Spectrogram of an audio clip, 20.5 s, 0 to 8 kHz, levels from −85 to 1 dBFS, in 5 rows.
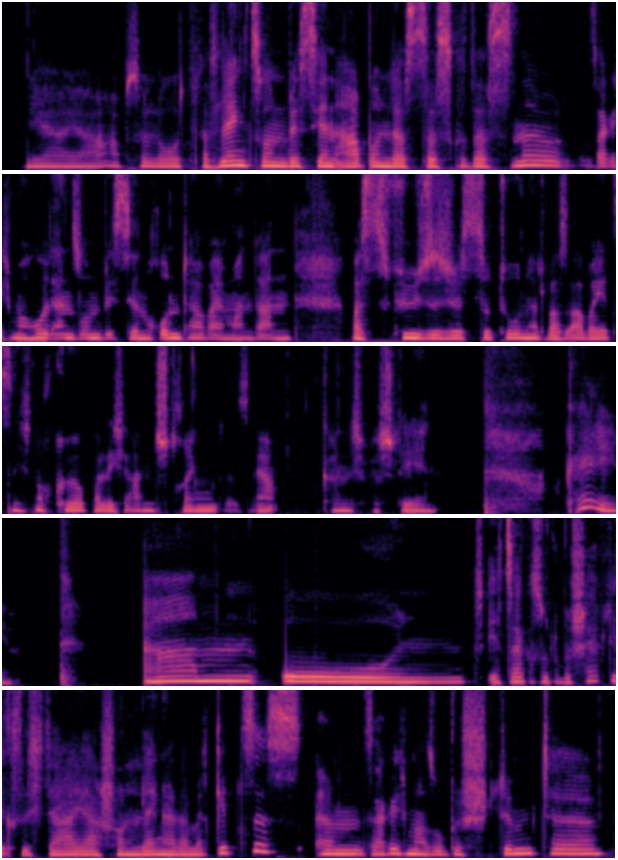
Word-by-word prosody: Ja, 175 -1 -4
ja, 170 +2 -5
absolut. 185 -3 -4
Das 180 -4 -3
lenkt 220 +2 +6
so 210 - +3
'n 195 -1 +6
bisschen 195 -1 +3
ab 185 +2 0
und 190 -1 +5
das 175 -1 +2
das 170 -4 +1
das 175 -1 -2
ne, 225 -1 +1
sage 195 -1 -7
ich 195 - -12
mal, 195 -2 0
holt 205 0 +1
einen 195 +1 -2
so 195 - -7
'n 195 0 +1
bisschen 180 -1 -2
runter, 185 +1 0
weil 175 -1 -7
man 175 0 -6
dann 175 +1 -5 0.4
was 175 -4 0
Physisches 175 -4 +2
zu 175 - -2
tun 195 +2 0
hat, 185 -1 0
was 165 -1 -3
aber 175 0 -4
jetzt 180 0 -3
nicht 170 0 -7
noch 185 - -5
körperlich 165 -5 -4
anstrengend 150 -3 -4
ist. 155 0 -21
Ja, 155 -1 -6 0.3
kann 170 0 -5
ich 160 - -9
verstehen. 155 0 -5 0.8
Okay, 215 - -3 0.9
ähm, 245 +1 +5
und 210 -3 +4
jetzt 195 +1 -3
sagst 210 0 -2
du, - - -3
du 200 - -13
beschäftigst 235 +5 -6
dich 185 -1 -5
da 175 -1 -2
ja 175 -2 -1
schon 180 0 0
länger 180 +1 +2
damit. 165 +1 -3
Gibt 250 +4 -3
es, 330 +7 0
ähm, 200 -1 +3
sage 190 +3 -1
ich 210 - -1
mal, 195 -2 +4
so 180 0 -4
bestimmte, 215 +3 +1
190 Hz, 190 wpm, -26 LUFS, 175-210 Hz, 0.9 s, lenkt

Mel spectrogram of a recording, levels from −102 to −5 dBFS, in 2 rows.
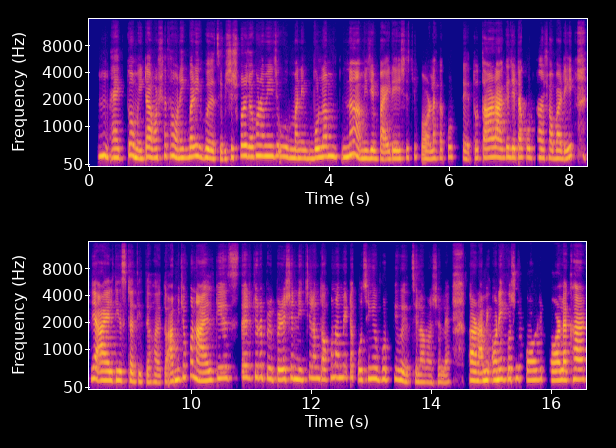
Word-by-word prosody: হুম, 260 +1 +3 0.2
একদম। 220 +6 -2
এইটা 195 +5 0
আমার 220 0 -2
সাথে 260 0 -6
অনেকবারই 225 +4 +1
হয়েছে। 195 -3 +2
বিশেষ 225 +4 -3
করে 265 0 +4
যখন 245 +2 +1
আমি 255 - +3
এইযে 260 +1 -3
উম 235 -2 0
মানে 205 0 -2 0.2
বললাম 240 +3 +4 0.3
না? 285 - +3
আমি 200 0 0
যে 205 - +3
বাইরে 185 +2 -1
এসেছি 220 +3 -9
পড়ালেখা 200 +2 -4
করতে। 235 -2 -8 0.2
তো - - -4
তার 225 +1 +4
আগে 220 +1 -1
যেটা 225 +1 0
করতে 220 0 -4
হয় 215 -1 -1
সবারই 200 0 -1 0.4
যে - - +3
আইএলটিএসটা 225 0 +3
দিতে 195 -2 -5
হয়। 175 -2 -5
তো - - -4
আমি 230 +4 +3
যখন 315 +3 -4
আইএলটিএস 275 +6 0 0.2
এর 295 - -1
জন্য 295 -1 -3
প্রিপারেশন 255 +1 +1
নিচ্ছিলাম 275 +3 -2
তখন 250 +4 -4
আমি 290 - -1
একটা 290 - -6
কোচিং 240 +2 0
এ - - +2
ভর্তি 255 0 -4
হয়েছিলাম 185 -3 -3
আসলে। 175 0 -9 0.3
কারণ 225 -2 +5
আমি 230 +1 +6
অনেক 245 +1 +5
বছর 265 +1 -3
পর 235 0 +2 0.2
পড়ালেখা 230 +2 +4
230 Hz, 200 wpm, -23 LUFS, 210-255 Hz, 0.4 s, আমি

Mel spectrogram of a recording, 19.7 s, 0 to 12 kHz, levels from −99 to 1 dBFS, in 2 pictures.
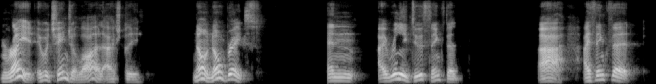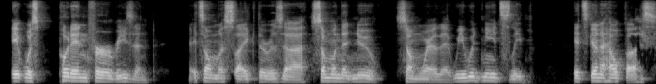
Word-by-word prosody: Right. 120 0 +5
It - - -2
would - - -2
change - - 0
a - - -1
lot, - - +1
actually. 100 -2 -5 0.7
No, - - +5
no 245 - +4
breaks. 130 - 0 1.0
And 140 -1 -2 0.4
I - - +1
really 390 -2 +5
do 325 +4 0
think 185 - -5
that 110 -2 -1 1.2
Ah. - - +5 0.3
I 140 +2 +4
think 185 +4 -2
that - - +2 0.5
it 130 -1 +3
was 130 -2 +1 0.2
put 155 -1 +4
in 140 -2 +3
for 125 -2 +2
a - - 0
reason. 110 -6 -6 0.6
It's - - -3
almost 120 -2 0
like 110 +1 -2
there 120 -2 -2
was, 110 +1 -4
uh, 100 -1 -1
someone 130 -2 +1
that 120 -2 -2
knew 115 -2 -4 0.2
somewhere 110 -3 -3
that 95 +2 -10
we 130 +2 -2
would 155 +1 -2
need 140 -2 -3
sleep. 105 -2 -4 0.7
It's 120 -1 -1
gonna 135 -2 +2
help 125 -1 -1
us. 110 +4 -1
125 Hz, 140 wpm, -25 LUFS, 110-140 Hz, 1.2 s, Right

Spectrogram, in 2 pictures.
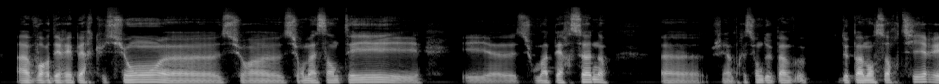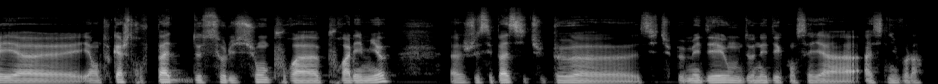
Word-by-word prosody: avoir 95 +1 +3
des 95 0 +4
répercussions, 100 +4 +2
heu, 85 -2 +2
sur, 85 0 -2
heu, 80 0 -1
sur 85 +1 -2
ma 90 -1 +3
santé 100 -2 +1
et 85 - -8 0.4
et 85 0 -6
heu, 80 0 -4
sur 85 - -9
ma 85 0 +1
personne. 110 +4 +3 0.6
Heu, 80 -3 -4
j'ai - - -9
l'impression 105 - -4
de 95 -2 0
pas, 90 +1 +2
heu, 90 -1 -6 0.3
de 95 - -1
pas 100 - +5
m'en 100 0 +5
sortir 105 +4 0
et 90 -3 +4
heu 80 -2 +1
et - - -1
en 85 0 -2
tout - - -13
cas, - - +5
je - - +1
trouve - - -12
pas 110 -1 +7
de 100 - -7
solution 100 +2 -1
pour, 95 -3 -3
heu, 85 0 +4
pour 85 +3 -3
aller 90 0 +3
mieux. 115 +10 +2 0.6
Heu, 95 +1 -3
je 90 +1 -5
sais 90 - -2
pas 100 0 +5
si 100 -4 +2
tu - - -8
peux, 95 - -7 0.2
heu, 75 -3 -2
si - - -6
tu - - -11
peux 85 - -9
m'aider 90 +3 +1
ou - - +1
me 90 -3 -2
donner 90 +1 -3
des 90 -2 -4
conseils 85 +1 -5
à 75 -2 0
à 85 - 0
ce 85 - -6
niveau-là? 85 0 -7
90 Hz, 200 wpm, -24 LUFS, 85-100 Hz, 0.6 s, pas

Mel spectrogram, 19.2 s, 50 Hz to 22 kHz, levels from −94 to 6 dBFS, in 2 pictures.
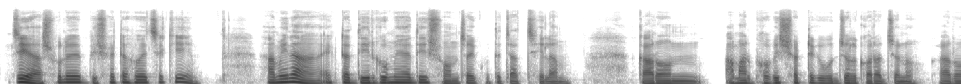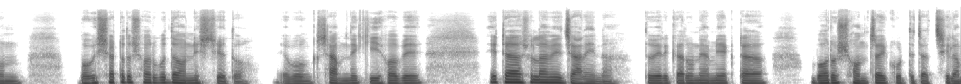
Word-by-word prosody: জী 155 - +6 0.2
আসলে 135 +7 +1 0.2
বিষয়টা 130 +6 -2
হয়েছে 130 0 +1
কি? 165 -1 0 0.9
আমি 140 +4 +5
না 155 - +8 0.3
একটা 125 +1 -1
দীর্ঘমেয়াদী 125 +2 +2 0.2
সঞ্চয় 100 +2 -2
করতে - - -9
চাচ্ছিলাম। 90 -1 -5 0.8
কারণ 100 +1 +1 0.6
আমার 110 0 0
ভবিষ্যতটাকে 115 +1 -2
উজ্জ্বল 105 +1 -1
করার 95 -2 -2
জন্য। 90 -1 -3 0.3
কারণ 100 0 -2 0.8
ভবিষ্যৎটা 115 +6 +2
তো 135 - +2
সর্বদা 125 -1 +2
অনিশ্চিত 105 -5 -1 0.5
এবং 100 0 -1 0.2
সামনে 110 -2 +1
কি 110 - 0
হবে, 110 0 +2 0.8
এটা 140 +1 +3
আসলে 130 +1 +2
আমি 125 0 +5
জানি 100 -1 +1
না। 90 - -4 0.3
তো - - -11
এর 105 - +2
কারণে 110 +1 +1
আমি 110 - +1
একটা 110 0 -1 0.7
বড় 110 +1 +5 0.2
সঞ্চয় 110 +1 +2
করতে 105 -1 -3
চাচ্ছিলাম 100 0 0
110 Hz, 130 wpm, -25 LUFS, 100-125 Hz, 0.9 s, না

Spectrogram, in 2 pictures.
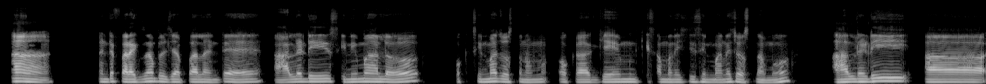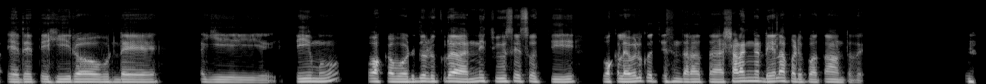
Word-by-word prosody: ఆ! - - +10 0.8
అంటే 125 +1 -1
for 120 -1 +7
example 135 +2 0
జెప్పాలంటే, 115 0 -1 0.5
ఆల్రెడీ 125 +5 +1 0.2
సినిమాలో 125 0 0 0.6
ఒక - - -17
సినిమా 120 +3 0
జూస్తున్నాము. 115 -2 -4 0.2
ఒక 110 - -13 0.3
గేమ్‌కి 115 0 -2
సంబంధించిన 110 0 -5
సినిమానే 110 +1 -3
చూస్తున్నాము. 110 -1 -3 0.6
ఆల్రెడీ 130 +4 +2 0.5
ఆహ్, 115 -1 +3 0.2
ఏదైతే 120 +1 -2
హీరో 120 0 +2 0.2
ఉండే 115 0 +2 0.9
ఈ - - -1 0.7
టీము 135 +1 +2 0.5
ఒక 130 - -3 0.2
ఒడిదుడుకులు 140 +2 +3
అన్నీ 135 +5 +1
చూసేసొచ్చి, 135 -4 -1 0.5
ఒక - - -17
లెవెల్‌కొచ్చేసిన 135 -1 0
తర్వాత 120 -1 -1 0.2
షడన్‌గా 150 +2 +4
డీలా 150 +3 +4
పడిపోతా 115 0 -2
ఉంటది. 100 -2 -10 1.0
హ్మ్. 130 - -1
120 Hz, 105 wpm, -23 LUFS, 115-135 Hz, 1.0 s, ఆ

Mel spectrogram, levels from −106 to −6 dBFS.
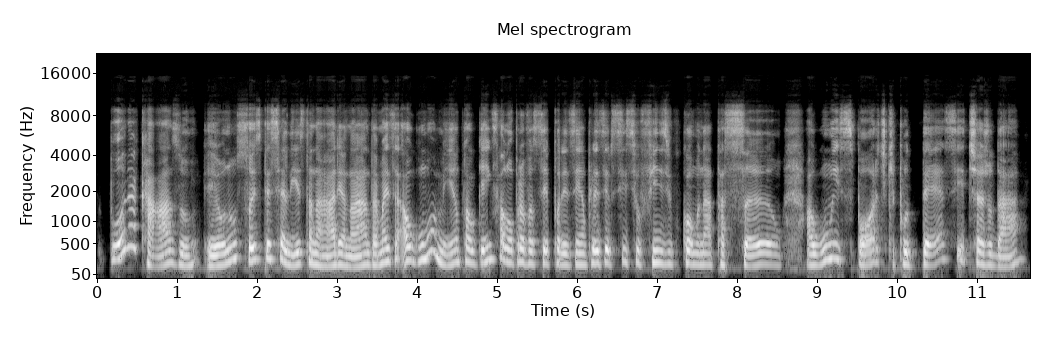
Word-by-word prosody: Por 250 - +3
acaso, 185 - -1
eu 155 +2 +3
não 220 +7 +1
sou 255 -4 +2
especialista 210 - +1
na 165 -3 +2
área 155 +3 +1
nada, 150 +4 +1
mas 195 +4 +1
algum 215 +1 +1
momento 195 - -2
alguém 195 +3 +1
falou 225 -5 0
pra 205 +1 +2
você, 185 0 -1
por 185 +1 -2
exemplo, 165 +2 -1
exercício 195 +1 0
físico 180 -1 -2
como 175 -3 +1
natação, 165 -1 -1 0.3
algum 180 +10 0
esporte 230 -5 -2
que - - -6
pudesse 175 +6 -1
te 190 - +1
ajudar? 160 0 -1
185 Hz, 145 wpm, -21 LUFS, 165-210 Hz, 0.3 s, Por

